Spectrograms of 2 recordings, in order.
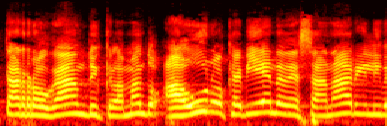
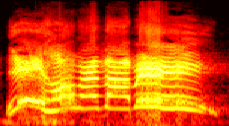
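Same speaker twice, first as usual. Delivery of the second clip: high, loud, desperate shouted plea; crying out after someone; 12 semitones higher, 8 dB louder than usual. Retold or imitated. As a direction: persistent woman yelling for mercy at full voice. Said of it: "dando voces detrás del Señor".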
